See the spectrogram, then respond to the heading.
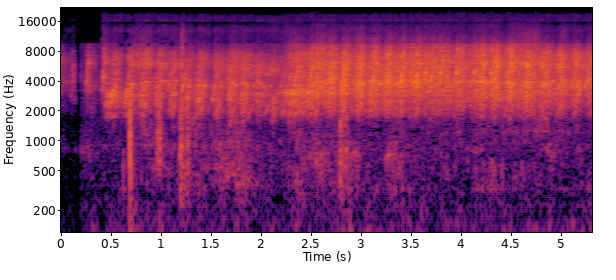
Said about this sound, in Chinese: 十月一号凌晨六点，颐和园的。今天北京依然有雾，但是霾好像少了一些。喜鹊从我头顶上飞过，还有乌鸦。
